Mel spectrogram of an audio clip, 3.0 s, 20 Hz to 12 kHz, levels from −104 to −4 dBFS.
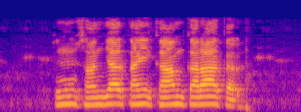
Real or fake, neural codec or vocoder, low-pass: fake; codec, 16 kHz, 8 kbps, FunCodec, trained on LibriTTS, 25 frames a second; 7.2 kHz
